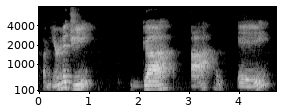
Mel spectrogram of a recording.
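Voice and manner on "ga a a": Ga split into slow separate sounds; sounding out a word for kids. Shown as a demonstration. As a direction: stretch Ga, a, a apart like a teacher. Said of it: "that sounds like a Z to me".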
